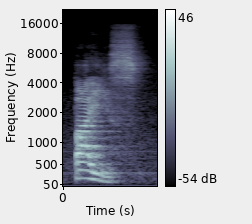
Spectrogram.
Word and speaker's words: país: Por exemplo, se eu falar assim a palavra país, eu abro a boca duas vezes para pronunciar essa palavra.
